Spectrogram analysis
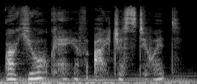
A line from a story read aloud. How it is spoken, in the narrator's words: I just quietly asked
